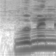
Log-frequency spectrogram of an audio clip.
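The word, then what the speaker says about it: women: में बदल देंगे में का में हो जाएगा वुमेन का वुमेन इसको वीमें पढ़ते हैं ठीक है ना प्रनंसीएशन पे भी ध्यान रखेंगे उच्चारण अच्छा करेंगे लेकिन इसको वुमेन इसको विमेन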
